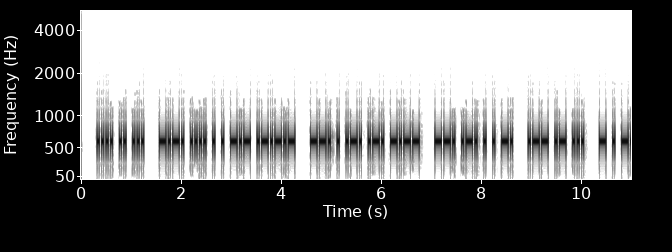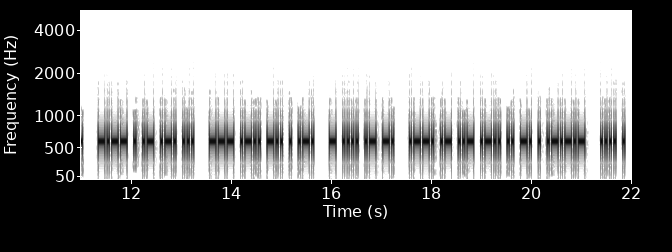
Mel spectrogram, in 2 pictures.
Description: Morse code, heard as a keyed tone, about 27 wpm, 600 Hz. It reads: HIS CHEEK. GERRY GREEN WAS TEN YEARS OLDER THAN PAULINE. HE
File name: Never 0027wpm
